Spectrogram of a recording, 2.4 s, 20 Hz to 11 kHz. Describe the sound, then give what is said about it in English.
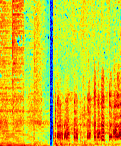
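A flock of geese honks loudly in a rapid, overlapping burst of calls, following a short steady tone and a brief moment of silence. “2 out of 3 geese.”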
